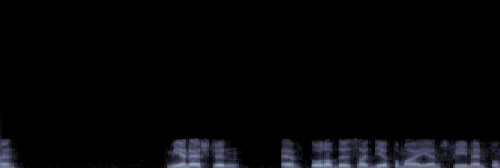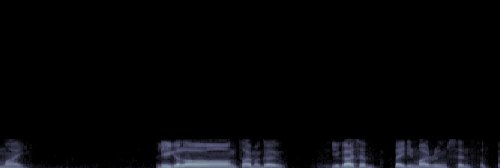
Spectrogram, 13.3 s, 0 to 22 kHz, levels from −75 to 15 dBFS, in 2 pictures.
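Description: From 0.28 to 2.22 s you get comfort noise in place of the background. The real room tone gives way to a smooth, featureless hiss about 6 dB quieter. The background already sits about 43 dB below the loud parts, and the texture goes flat. The likely cause is discontinuous transmission: the sender stopped sending during the pause and the receiver filled it with shaped synthetic noise. The same swap happens from 3.20 to 4.14 s, about 660 ms of it.

At 3.71 s, inside that stretch, there's an onset clipped by the voice detector. The sound jumps in hard with no soft start, because roughly 30 ms at its beginning went missing. The detector was likely a beat late noticing that sound had resumed, so that opening slice played out as comfort noise instead.

From 5.96 to 8.74 s the sound is chopped by the voice detector. Across that window about 1.8 s in total gets swapped for fill. Quiet edges drop out, so it sounds choppy. 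The detector is likely toggling between sending and muting several times. The same thing happens from 10.48 to 11.92 s, with about 800 ms replaced.

At the very end, 13.16 to 13.30 s, the background turns to comfort noise again, only about 1 dB down. The next onset, at 13.28 to 13.30 s, loses roughly 20 ms and starts abruptly, likely the detector catching it late once more.

Underneath all of this, nothing comes through above 4 kHz, which fits a narrowband call codec like 64 kbps G.711 A-law.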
